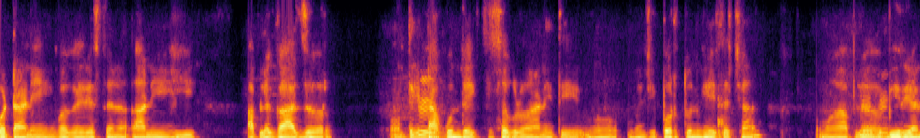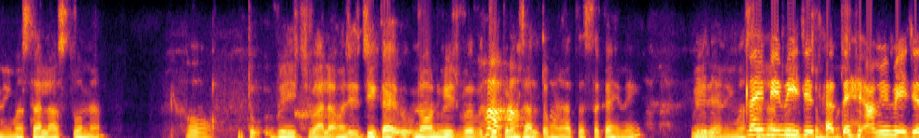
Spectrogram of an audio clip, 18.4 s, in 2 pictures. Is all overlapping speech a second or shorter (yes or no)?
no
